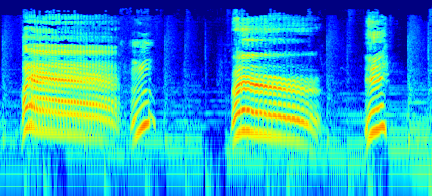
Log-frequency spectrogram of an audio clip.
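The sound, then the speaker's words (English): A man's voice gives a loud, drawn-out trilling call that slides downward in pitch, then a short rising grunt. The two-part call is repeated twice, clear. It is a Yao honey hunter's call in Mozambique, made to attract greater honeyguide birds. “the honey hunters make special calls to attract the appropriately named greater honey guide bird.”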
